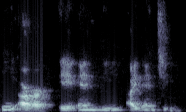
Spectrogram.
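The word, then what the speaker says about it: Bhranding: Branding equation right it's b r a n d i n g uhuh plus HR equals B HR a n d i n g so it's still pronounced branding the H is silent but it's a way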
